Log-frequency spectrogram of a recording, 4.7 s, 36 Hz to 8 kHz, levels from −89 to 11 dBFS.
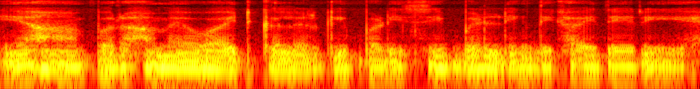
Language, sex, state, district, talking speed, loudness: Hindi, male, Himachal Pradesh, Shimla, 165 wpm, -16 LUFS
